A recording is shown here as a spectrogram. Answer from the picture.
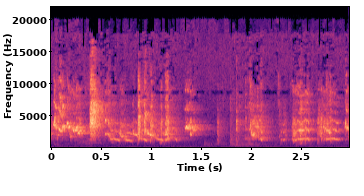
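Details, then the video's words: Budgerigars kept in an aviary, described as happy birds, chattering in a busy flock: overlapping warbled squawks and chirps, rising and falling without pause across three seconds. "HAPPY BUDGIES SOUNDS PART 1"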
